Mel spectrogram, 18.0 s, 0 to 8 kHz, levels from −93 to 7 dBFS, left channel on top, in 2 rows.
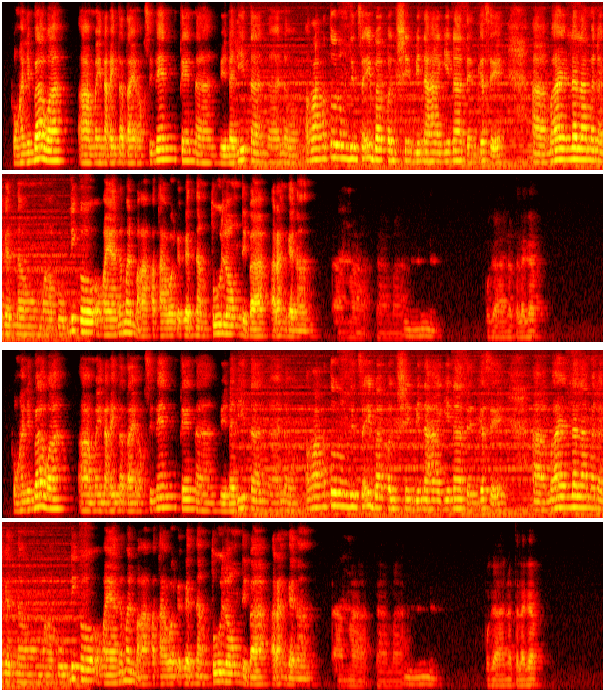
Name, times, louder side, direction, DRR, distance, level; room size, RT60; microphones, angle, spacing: voice 1, 0.2-0.9 1.1-13.7 15.0-15.5, left 3 dB, 80° left, 5 dB, 1.2 m, -24 dB
sound 1, 3.4-10.3, equal, 5° right, 3.2 m, -38 dB
voice 2, 14.0-15.1 16.3-17.0, right 4 dB, 85° right, 9 dB, 0.6 m, -38 dB
7.7 x 2.8 x 4.5 m, 0.38 s
head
